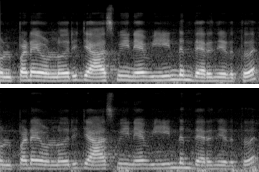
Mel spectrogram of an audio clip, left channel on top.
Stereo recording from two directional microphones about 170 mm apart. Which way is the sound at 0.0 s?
30° left (ahead or behind).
